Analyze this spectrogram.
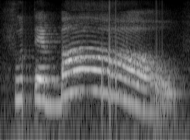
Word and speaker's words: futebol: Futebol. A sílaba mais forte foi o bol, a última sílaba.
